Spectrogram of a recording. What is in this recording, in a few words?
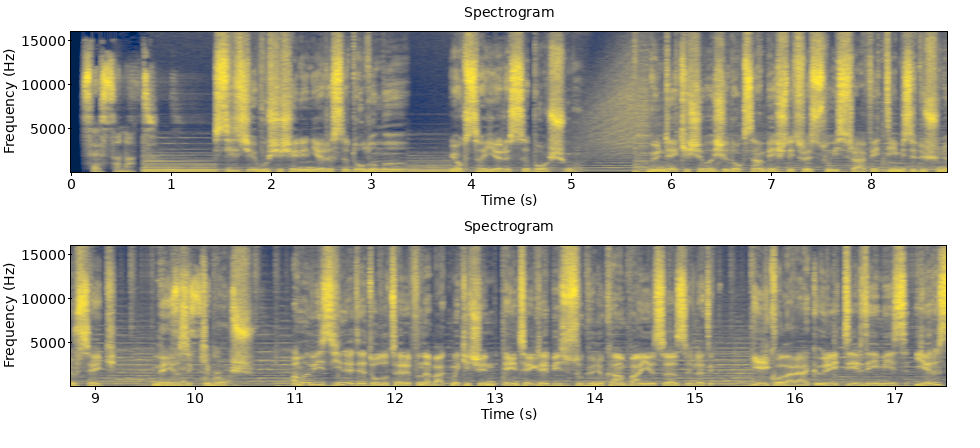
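Turkish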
